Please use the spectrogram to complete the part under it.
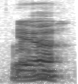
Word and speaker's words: Rami: Like, if you meet Rami and you can't pronounce my name, I'm going to tell you it's like raw meat without the T. Rami.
